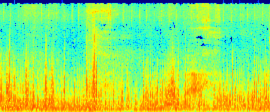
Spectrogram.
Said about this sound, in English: That's one thing I like about walking in wind is the sound it makes as it rushes past your ears.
